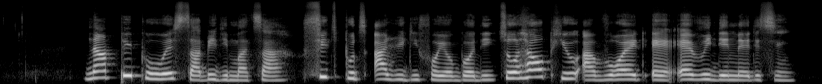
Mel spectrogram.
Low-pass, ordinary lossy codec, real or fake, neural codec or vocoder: none; none; fake; autoencoder, 48 kHz, 32 numbers a frame, DAC-VAE, trained on Japanese speech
